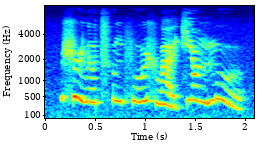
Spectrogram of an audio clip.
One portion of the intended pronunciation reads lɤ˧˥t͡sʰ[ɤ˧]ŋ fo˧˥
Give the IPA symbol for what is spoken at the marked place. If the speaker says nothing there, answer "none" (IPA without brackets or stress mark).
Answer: ɤ˧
